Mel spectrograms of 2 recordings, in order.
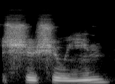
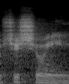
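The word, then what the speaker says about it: Shūshūin: wasn't also uh didn't Adurna say that it would be more likely pronounced Shushuin? Oh, Shushuin, that's right.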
